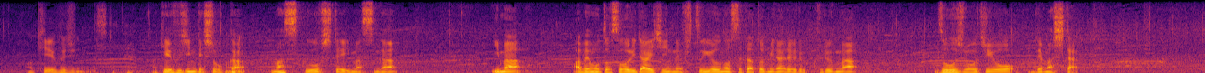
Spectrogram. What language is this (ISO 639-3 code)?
jpn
